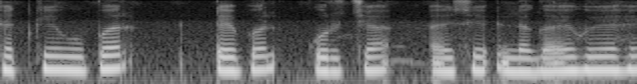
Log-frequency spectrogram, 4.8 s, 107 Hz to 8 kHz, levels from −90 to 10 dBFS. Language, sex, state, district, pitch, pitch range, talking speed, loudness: Hindi, female, Chhattisgarh, Sukma, 220 Hz, 210-225 Hz, 115 wpm, -15 LUFS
